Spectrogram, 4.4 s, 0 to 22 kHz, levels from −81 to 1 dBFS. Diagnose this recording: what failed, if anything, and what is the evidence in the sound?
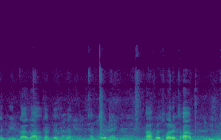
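AAC frame loss with concealment appears at 0.75 to 0.87 s and again at 3.61 to 3.80 s, a codec-stage fault at the decoder after transmission. The first gap is about 85 ms of missing data, which fits four frames, heard as a smeared, phasey patch. The second loses about 128 ms scattered over roughly 170 ms, the longest run around 70 ms. In each gap the decoder rebuilt sound from the last good spectrum, producing noisy, unstable texture instead of silence.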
